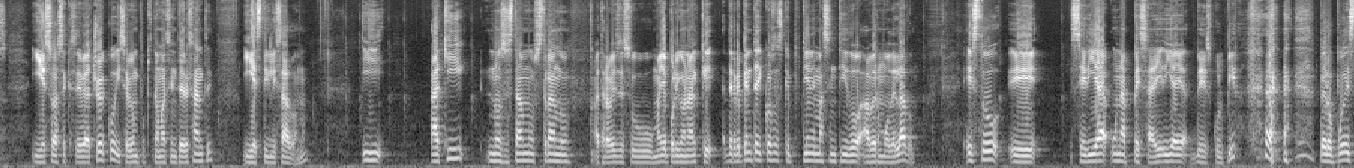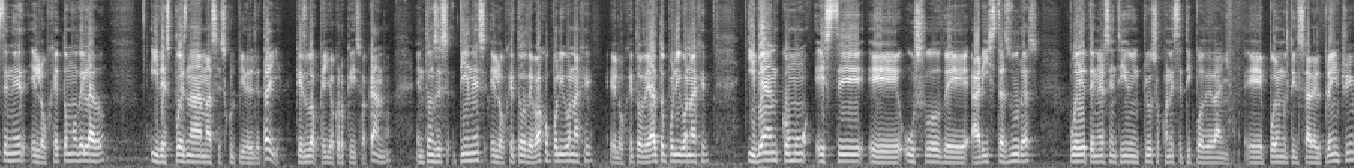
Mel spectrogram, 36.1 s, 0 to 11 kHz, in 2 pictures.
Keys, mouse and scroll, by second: 3.9 middle click, 4.7 middle click, 5.3 middle click, 6.2 middle click, 7.6 middle click, 11.7 middle click, 13.3 middle click, 19.6 middle click, 23.3 middle click, 23.3 scroll down 1, 23.7 scroll down 2, 23.8 middle click, 24.1 scroll up 3, 24.1 middle click, 24.5 middle click, 24.8 middle click, 25.8 middle click, 26.9-36.1 middle drag.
